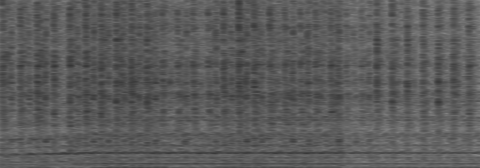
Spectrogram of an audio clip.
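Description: A Fadimex sewing machine stitches at a fast, even pace, its motor humming under a rapid mechanical clatter that holds steady throughout at close range.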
